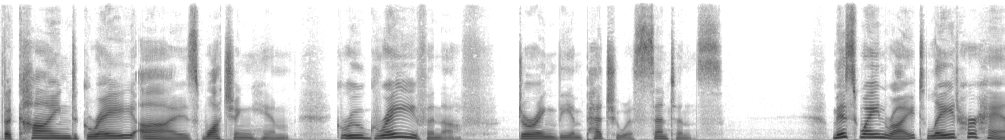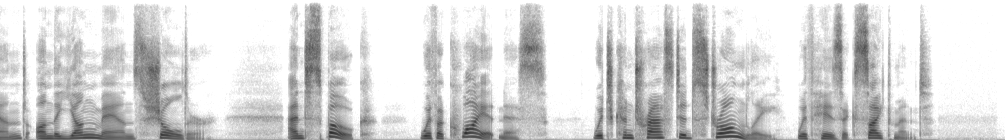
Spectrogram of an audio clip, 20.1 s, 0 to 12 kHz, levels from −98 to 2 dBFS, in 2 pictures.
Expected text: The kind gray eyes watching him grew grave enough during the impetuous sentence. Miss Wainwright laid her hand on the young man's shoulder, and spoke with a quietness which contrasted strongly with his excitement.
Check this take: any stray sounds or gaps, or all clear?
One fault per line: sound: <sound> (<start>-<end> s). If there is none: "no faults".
no faults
